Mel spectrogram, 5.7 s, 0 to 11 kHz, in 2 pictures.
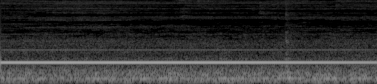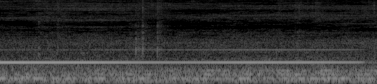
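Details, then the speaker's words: Johnson Controls T-8000 pneumatic controller: a clean, steady, high whistle or singing, likely air bleeding past; not considered a serious concern. "for that's the singing controller or the controller that's making a weird noise that doesn't really concern me a whole lot"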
